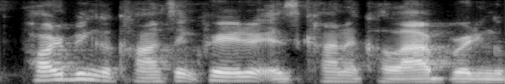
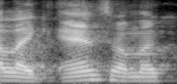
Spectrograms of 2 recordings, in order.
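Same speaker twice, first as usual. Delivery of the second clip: ordinary talk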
